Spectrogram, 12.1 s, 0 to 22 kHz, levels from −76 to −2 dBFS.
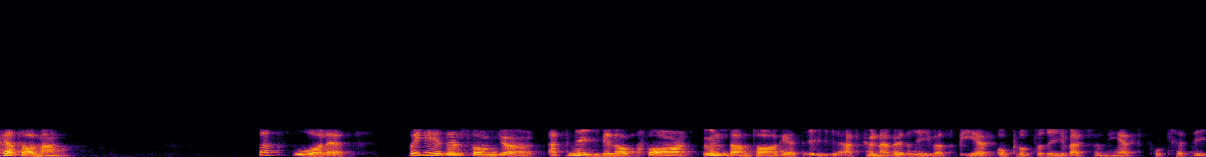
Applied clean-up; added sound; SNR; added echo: neural mask model DeepFilterNet 3.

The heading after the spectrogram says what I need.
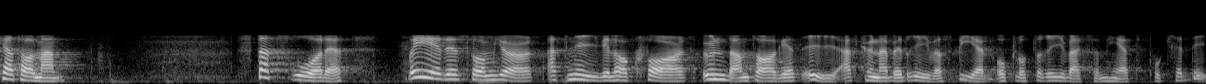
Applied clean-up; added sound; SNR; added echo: none; none; none; none.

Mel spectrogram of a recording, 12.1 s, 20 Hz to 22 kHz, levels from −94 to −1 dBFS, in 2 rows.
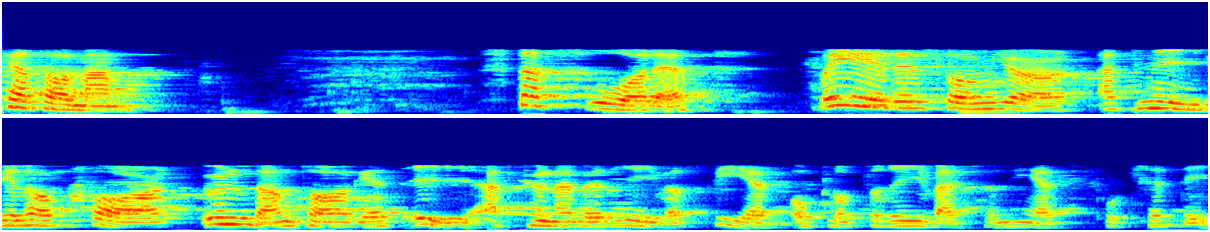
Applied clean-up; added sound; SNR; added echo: classical method WPE with log-MMSE.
